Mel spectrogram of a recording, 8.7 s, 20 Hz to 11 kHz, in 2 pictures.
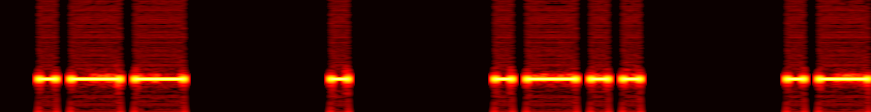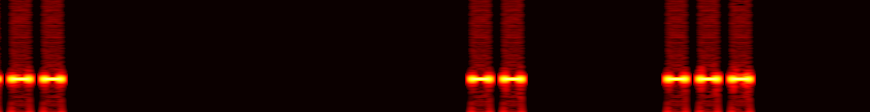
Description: Morse code, heard as a keyed tone, about 15 wpm, spaced as for 8 wpm, 1000 Hz. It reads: WELL IS
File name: qotdfiles / 8wpm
